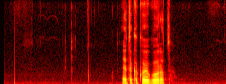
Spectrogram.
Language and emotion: Russian, neutral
